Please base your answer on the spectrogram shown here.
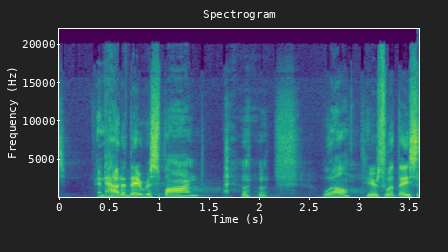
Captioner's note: chuckles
